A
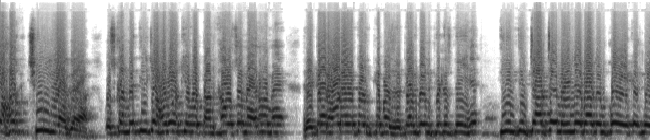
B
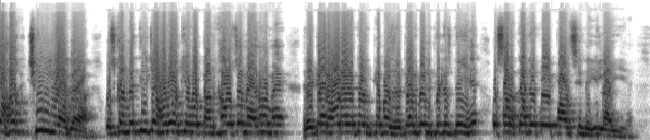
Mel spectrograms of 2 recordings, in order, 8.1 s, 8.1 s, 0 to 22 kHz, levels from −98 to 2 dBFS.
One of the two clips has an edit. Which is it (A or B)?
A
